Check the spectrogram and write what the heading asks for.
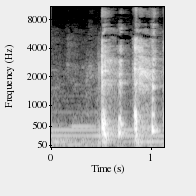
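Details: Adult coughing for over four weeks: allergies with asthma that turned into bronchitis, now of unknown cause, with no fever and swabs sent for testing; a quick run of four short, harsh coughs after a pause, faint music underneath; persistent cough.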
